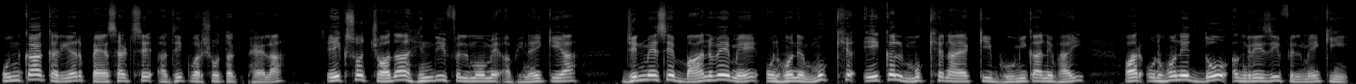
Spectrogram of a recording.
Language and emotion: Hindi, neutral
